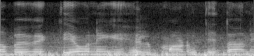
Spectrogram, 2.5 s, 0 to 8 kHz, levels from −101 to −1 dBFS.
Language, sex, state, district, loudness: Kannada, female, Karnataka, Koppal, -14 LUFS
